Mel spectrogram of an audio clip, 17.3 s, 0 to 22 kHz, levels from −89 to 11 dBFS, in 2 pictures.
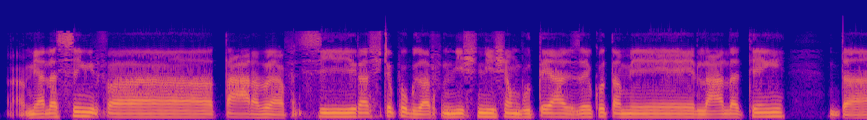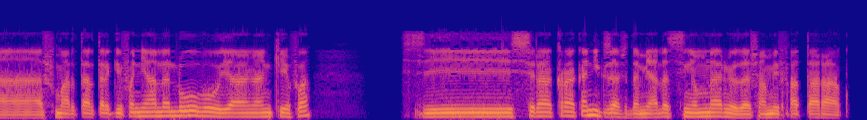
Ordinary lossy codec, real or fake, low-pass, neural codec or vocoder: AAC, 32 kbps; fake; 7.2 kHz; codec, 16 kHz, 4 kbps, FunCodec, trained on Chinese and English, 50 frames a second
